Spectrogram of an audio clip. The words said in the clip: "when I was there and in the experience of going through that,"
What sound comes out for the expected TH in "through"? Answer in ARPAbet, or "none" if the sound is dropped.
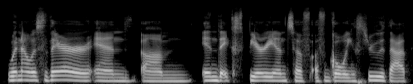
TH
